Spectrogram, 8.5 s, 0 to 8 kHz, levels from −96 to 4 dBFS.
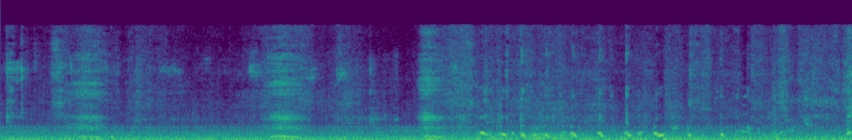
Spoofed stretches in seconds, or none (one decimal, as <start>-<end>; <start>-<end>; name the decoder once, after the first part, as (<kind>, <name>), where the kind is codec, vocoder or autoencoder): none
